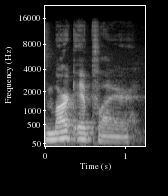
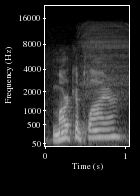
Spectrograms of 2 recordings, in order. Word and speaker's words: Markiplier: I think it's Mark Iplier. Markiplier. Yeah. Oh, like multiplier.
